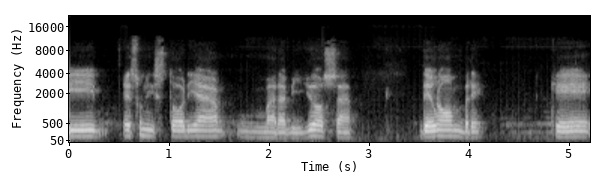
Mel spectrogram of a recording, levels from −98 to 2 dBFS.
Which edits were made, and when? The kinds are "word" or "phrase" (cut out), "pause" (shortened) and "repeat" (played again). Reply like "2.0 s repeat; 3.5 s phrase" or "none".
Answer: 3.6 s word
